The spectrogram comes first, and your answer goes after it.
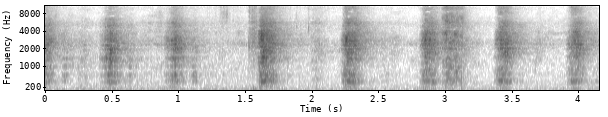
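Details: Pitbull-type XL American Bully working out on a spring pole, exercising neck, jaws and legs; loud, rough breathy pants come in uneven bursts, about eight in four seconds, over low background rumble.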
